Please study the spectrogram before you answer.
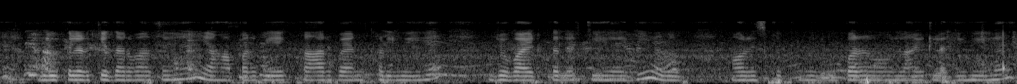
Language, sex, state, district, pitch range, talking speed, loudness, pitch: Hindi, female, Goa, North and South Goa, 195-210 Hz, 160 wpm, -31 LUFS, 200 Hz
